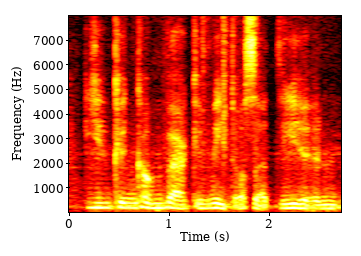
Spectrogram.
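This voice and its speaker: Speaking at a moderate pace, a woman adopts a put-on character voice. It sounds raspy and sits at a medium pitch. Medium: actual play.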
